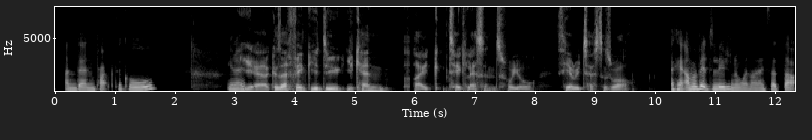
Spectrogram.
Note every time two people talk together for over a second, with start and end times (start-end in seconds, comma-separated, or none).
none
